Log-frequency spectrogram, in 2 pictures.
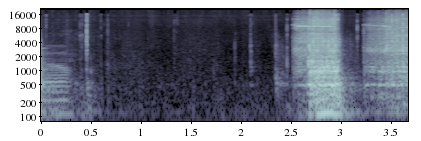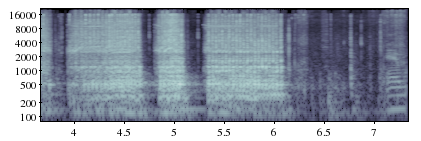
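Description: A power screwdriver drives two small screws into a leftover wooden stair riser board for a bird feeder, in several loud buzzing bursts of whirring after a quiet pause.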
